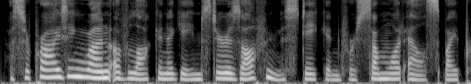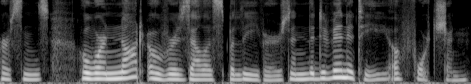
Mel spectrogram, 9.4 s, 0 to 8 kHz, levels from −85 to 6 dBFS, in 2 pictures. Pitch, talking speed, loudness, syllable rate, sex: 195 Hz, 170 wpm, -17 LUFS, 5.4 syllables/s, female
